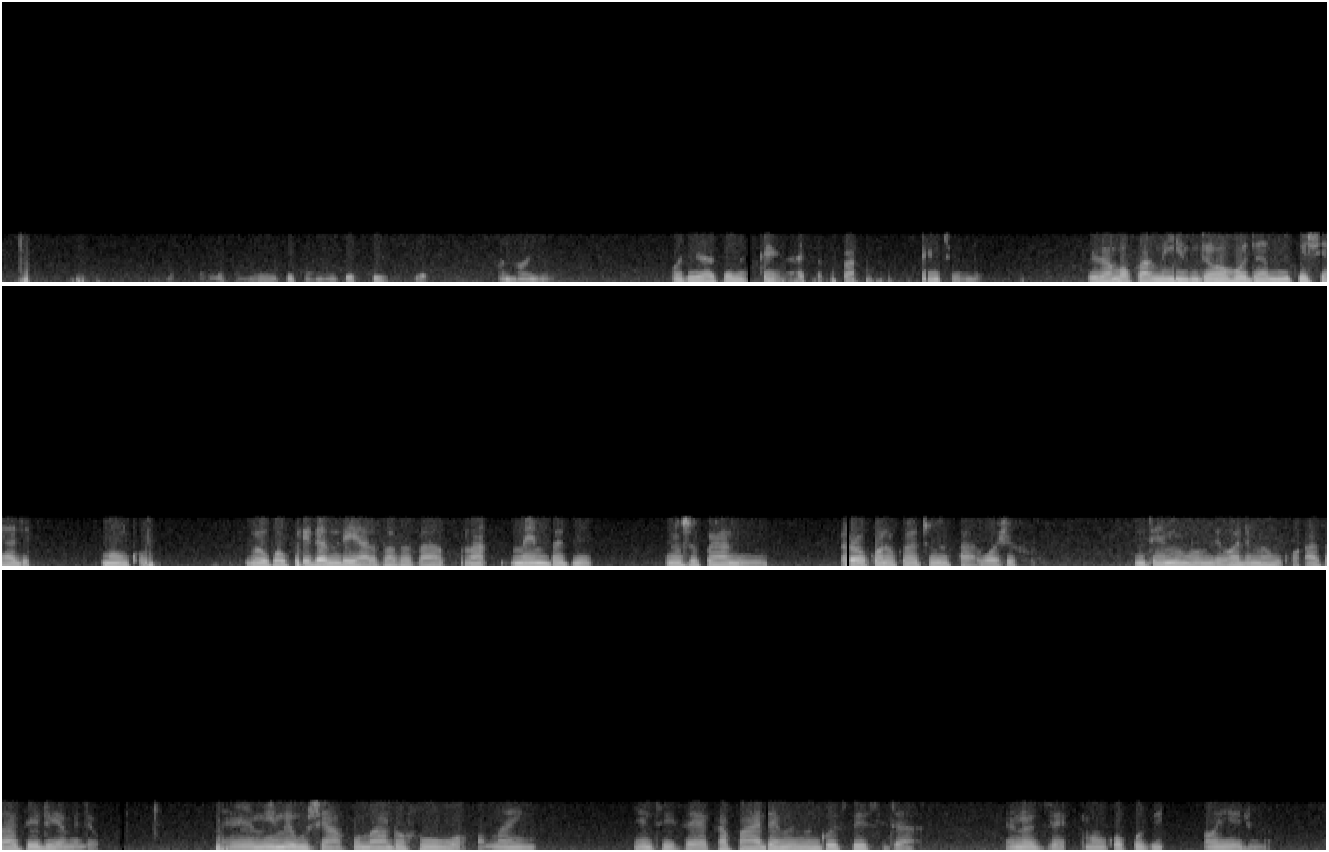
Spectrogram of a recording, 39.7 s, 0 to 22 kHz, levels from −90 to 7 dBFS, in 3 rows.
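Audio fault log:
Throughout: Bluetooth CVSD headset codec. The speech arrives over a narrowband headset link, consistent with 64 kbps CVSD, where each sample is reduced to a single up-or-down bit whose step size keeps adapting. Nothing above 4 kHz survives, so the speech sounds boxy. Sharp, loud high-frequency sounds outpace the step size and smear into distortion, sibilants come out scratchy, and a granular quantisation hiss sits beneath the whole signal.
7.44–7.49, 11.86, 21.68–21.74, 22.86, 27.66–27.71, 34.13–34.16: unconcealed Bluetooth headset packet loss. Short voice packets between the headset and the phone were dropped, and nothing was done to cover the gaps, so silence or an idle pattern fills them. The first hole, about 30 ms, comes just after "wiase mu". The one at 21.68 is the longest, at about 34 ms. At 27.66 the loss is broken into several small gaps spread over about 38 ms rather than one clean hole. 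The last, about 15 ms, follows "sɛ ɛka paa". Each gap has abrupt edges, and the signal returns briefly quieter as the CVSD step size rebuilds.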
